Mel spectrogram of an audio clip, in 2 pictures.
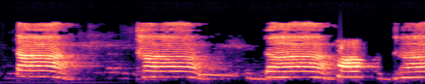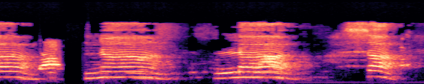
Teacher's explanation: ता वर्ग ला, ता वर्ग का मतलब ता वर्ग में जितने लेटर हैं, ता, था, दा, धा, ना और ला और शा, इतने अक्षर को बोलते समय दांत हमारे, जीभ हमारे दांतों से टकराती है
